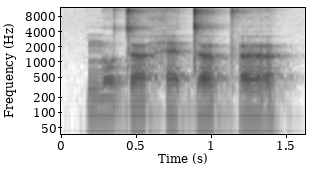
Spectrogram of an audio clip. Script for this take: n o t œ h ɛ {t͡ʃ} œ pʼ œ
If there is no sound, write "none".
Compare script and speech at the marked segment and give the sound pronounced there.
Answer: t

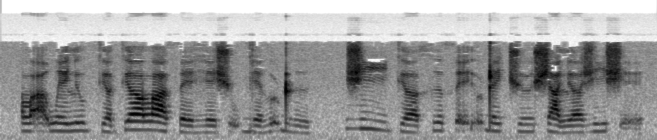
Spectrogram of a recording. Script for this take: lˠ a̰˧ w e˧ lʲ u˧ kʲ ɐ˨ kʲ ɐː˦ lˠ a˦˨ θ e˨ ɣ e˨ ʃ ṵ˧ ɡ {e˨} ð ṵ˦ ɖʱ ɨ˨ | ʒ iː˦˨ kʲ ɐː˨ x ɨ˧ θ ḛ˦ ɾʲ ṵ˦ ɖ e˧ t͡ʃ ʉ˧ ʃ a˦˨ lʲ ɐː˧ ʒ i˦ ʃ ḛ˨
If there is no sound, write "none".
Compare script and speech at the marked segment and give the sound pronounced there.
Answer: e˨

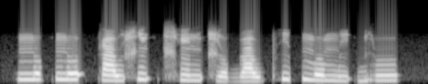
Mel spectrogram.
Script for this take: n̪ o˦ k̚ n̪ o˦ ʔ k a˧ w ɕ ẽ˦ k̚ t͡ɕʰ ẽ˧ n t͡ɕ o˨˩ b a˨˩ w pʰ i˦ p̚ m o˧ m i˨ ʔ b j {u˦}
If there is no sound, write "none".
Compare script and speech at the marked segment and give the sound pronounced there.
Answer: u˧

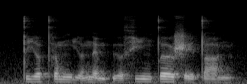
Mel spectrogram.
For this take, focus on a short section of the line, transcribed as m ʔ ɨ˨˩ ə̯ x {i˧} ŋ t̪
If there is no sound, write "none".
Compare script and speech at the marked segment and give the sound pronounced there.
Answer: i˧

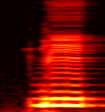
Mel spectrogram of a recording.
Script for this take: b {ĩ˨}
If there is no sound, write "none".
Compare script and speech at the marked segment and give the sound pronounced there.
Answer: ĩ˨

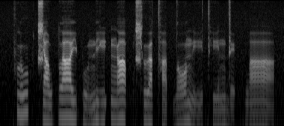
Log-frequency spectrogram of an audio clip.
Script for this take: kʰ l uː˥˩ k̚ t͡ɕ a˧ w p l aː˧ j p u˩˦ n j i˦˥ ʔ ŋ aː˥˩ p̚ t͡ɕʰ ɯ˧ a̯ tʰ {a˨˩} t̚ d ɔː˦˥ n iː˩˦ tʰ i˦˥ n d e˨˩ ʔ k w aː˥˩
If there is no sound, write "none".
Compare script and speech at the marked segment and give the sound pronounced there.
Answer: a˨˩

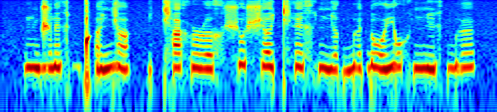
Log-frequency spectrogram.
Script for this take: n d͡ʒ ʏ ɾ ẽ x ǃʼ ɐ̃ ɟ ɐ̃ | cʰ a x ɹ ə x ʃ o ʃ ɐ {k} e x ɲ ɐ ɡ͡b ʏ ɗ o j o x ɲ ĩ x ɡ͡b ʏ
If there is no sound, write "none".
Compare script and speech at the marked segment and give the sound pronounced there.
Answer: cʰ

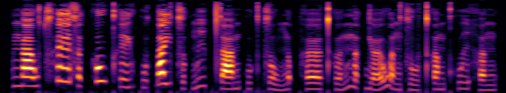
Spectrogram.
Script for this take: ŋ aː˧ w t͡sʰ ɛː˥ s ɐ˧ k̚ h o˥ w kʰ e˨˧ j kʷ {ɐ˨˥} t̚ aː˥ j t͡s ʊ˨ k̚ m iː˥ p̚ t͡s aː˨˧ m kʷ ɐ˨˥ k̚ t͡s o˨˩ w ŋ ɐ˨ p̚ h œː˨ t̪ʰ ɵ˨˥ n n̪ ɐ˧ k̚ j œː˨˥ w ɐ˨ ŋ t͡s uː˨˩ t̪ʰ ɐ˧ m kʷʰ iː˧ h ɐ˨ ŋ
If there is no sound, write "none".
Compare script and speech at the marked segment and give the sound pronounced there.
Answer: ɐ˨˥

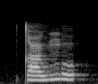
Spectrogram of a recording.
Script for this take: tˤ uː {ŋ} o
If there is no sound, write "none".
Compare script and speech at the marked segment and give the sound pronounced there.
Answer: ŋ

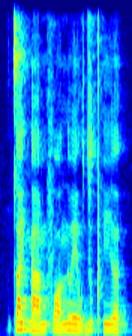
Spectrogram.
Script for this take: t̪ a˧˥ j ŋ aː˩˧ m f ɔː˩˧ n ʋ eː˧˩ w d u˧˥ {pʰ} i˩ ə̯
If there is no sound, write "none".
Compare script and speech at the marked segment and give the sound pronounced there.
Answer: pʰ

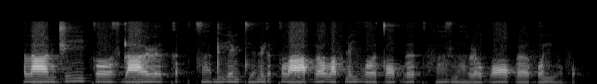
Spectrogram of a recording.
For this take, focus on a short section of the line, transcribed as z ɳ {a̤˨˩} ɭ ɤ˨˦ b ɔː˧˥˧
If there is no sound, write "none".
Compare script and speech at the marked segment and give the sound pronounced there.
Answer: a̤˨˩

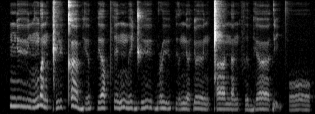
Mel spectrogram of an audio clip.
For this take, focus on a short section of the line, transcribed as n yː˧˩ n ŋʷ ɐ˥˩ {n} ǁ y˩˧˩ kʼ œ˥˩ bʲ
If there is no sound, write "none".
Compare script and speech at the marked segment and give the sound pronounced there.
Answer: n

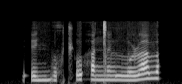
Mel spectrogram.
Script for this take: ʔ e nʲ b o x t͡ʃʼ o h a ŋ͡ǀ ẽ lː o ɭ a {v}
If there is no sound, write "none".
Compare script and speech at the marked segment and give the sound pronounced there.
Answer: v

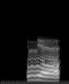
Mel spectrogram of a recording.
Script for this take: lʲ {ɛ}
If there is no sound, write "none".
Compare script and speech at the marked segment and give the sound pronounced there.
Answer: ɛ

